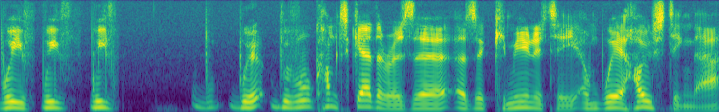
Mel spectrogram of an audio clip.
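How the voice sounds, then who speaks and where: With a British accent, this man speaks at a moderate pace with a fairly high pitch and ordinary pitch variation. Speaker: podcast co-host. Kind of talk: casual comedic banter. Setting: studio.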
